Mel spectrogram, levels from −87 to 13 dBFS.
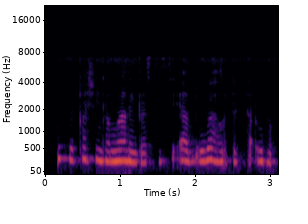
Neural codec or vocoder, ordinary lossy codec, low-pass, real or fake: codec, 16 kHz, 4 kbps, FreqCodec, smaller model; none; 7.2 kHz; fake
